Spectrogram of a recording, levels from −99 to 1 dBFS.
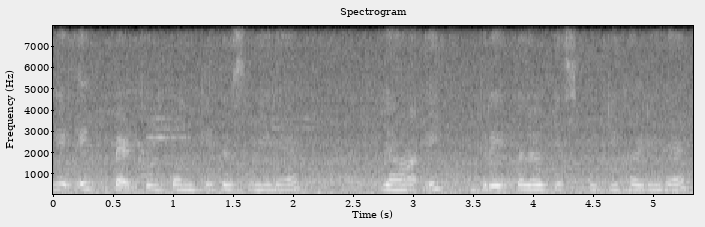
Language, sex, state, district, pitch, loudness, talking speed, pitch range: Hindi, female, Chhattisgarh, Raigarh, 245 Hz, -16 LUFS, 170 wpm, 245-250 Hz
